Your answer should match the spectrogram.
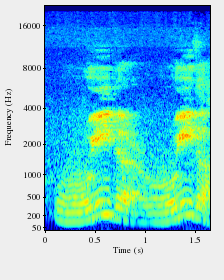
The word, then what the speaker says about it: reader: 이 R은요 혀끝이 진동하면서 입 모양이 우자에 가까우면서 reader 하게 됩니다. 그래서 reader하는 발음에서 혀끝이 다르르 떨어요.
